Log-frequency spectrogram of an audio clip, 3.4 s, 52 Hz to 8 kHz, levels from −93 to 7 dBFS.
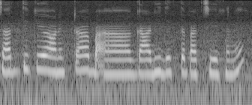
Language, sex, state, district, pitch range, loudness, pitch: Bengali, female, West Bengal, Alipurduar, 225-260 Hz, -17 LUFS, 250 Hz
